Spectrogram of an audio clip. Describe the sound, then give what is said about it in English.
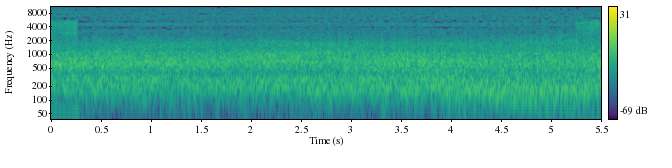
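A continuous, thunderous rocket engine roar from the Apollo 11 liftoff on July 16, 1969, deep and rumbling, holds at a steady loud level for several seconds with no pauses and no voices. “Liftoff. We have the liftoff. 32 minutes past the hour. Liftoff on Apollo 11.”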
